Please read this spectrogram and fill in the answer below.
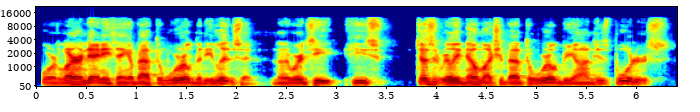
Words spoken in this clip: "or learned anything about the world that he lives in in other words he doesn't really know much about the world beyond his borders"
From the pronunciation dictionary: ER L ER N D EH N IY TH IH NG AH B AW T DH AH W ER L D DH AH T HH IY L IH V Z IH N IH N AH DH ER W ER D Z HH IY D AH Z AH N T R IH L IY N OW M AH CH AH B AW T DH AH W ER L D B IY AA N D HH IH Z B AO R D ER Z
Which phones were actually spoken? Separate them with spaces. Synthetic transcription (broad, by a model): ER L ER N D EH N IY TH IH NG AH B AW T DH AH W ER L D DH AH T HH IY L IH V Z IH N IH N AH DH ER W ER D Z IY IY D AH Z AH N T R IH L IY N OW M AH CH AH B AW T DH AH W ER L D B IY AA N D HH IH Z B AO R D ER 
